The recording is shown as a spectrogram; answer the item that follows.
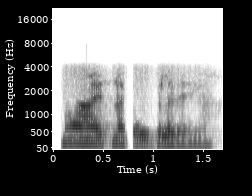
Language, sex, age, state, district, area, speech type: Hindi, male, 30-45, Uttar Pradesh, Ayodhya, rural, conversation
